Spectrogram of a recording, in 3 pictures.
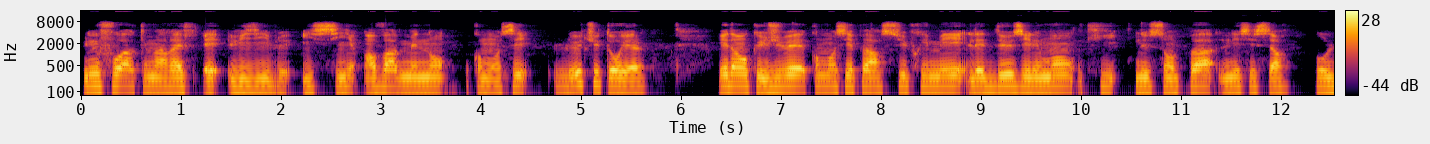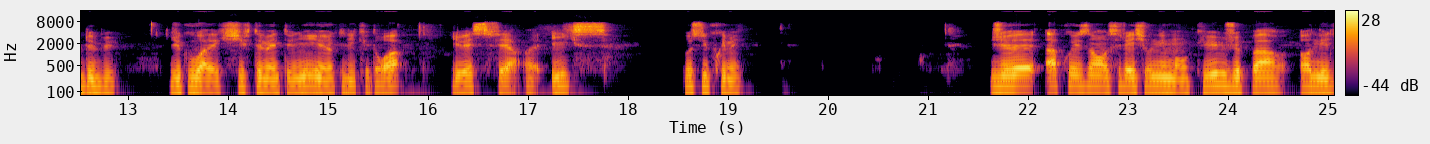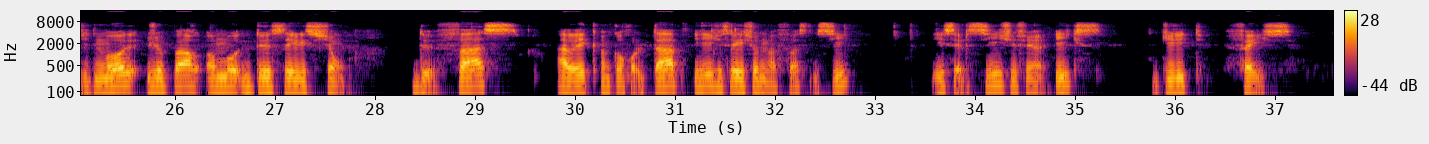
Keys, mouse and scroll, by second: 0.0-0.5 scroll down 1, 0.5-1.1 scroll down 1, 1.1-4.2 middle drag, 4.2-4.6 ctrl+scroll down 3, 7.0 shift+right click, 7.9 shift+right click, 10.5 right click, 11.7 shift+right click, 16.7 Delete, 19.5 KP_1, 20.5-21.4 ctrl+scroll down 3, 21.4-21.9 scroll up 3, 22.1 right click, 23.7 Tab, 26.2 ctrl+Tab, 29.0 ctrl+Tab, 31.1 right click, 32.7 middle click, 33.6 shift+right click, 34.7 x.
